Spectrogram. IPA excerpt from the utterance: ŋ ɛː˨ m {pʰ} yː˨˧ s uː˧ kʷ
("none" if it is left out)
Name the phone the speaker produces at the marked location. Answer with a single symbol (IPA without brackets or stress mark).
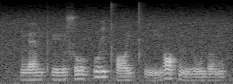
pʰ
